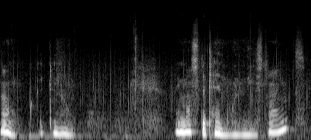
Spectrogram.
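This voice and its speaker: Kermit the Frog, dark hushed ASMR murmur. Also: medium pitch, animated, creaky, muffled recording, a little hiss or hum. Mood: gentle, encouraging. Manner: soothing, fussy, halting murmur with oohs and hmms. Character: Kermit the Frog, gentle excitable male puppet frog hairdresser. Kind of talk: ASMR roleplay, soft whispery murmur.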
